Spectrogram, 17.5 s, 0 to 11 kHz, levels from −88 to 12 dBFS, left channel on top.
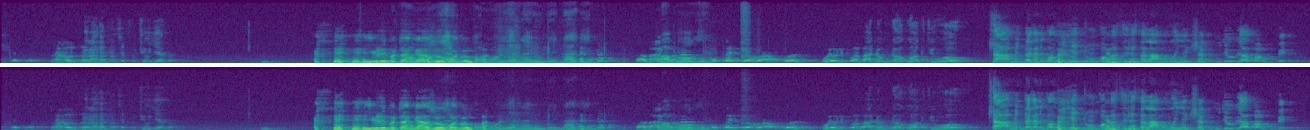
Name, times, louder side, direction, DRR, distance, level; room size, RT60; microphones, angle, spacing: voice 1, 0.1-2.3 5.9-6.0 7.5-8.0 8.5-10.7 11.0-12.8, left 4 dB, 35° left, 1.6 m, -29 dB
voice 2, 4.2-6.3 14.1-14.2 14.7-15.1, right 3 dB, 30° right, 0.5 m, -17 dB
voice 3, 5.4-7.9 8.8-9.4, left 3 dB, 60° left, 0.7 m, -30 dB
voice 4, 13.2-17.1, right 2 dB, 55° right, 2.0 m, -29 dB
20.5 x 14.5 x 2.8 m
head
